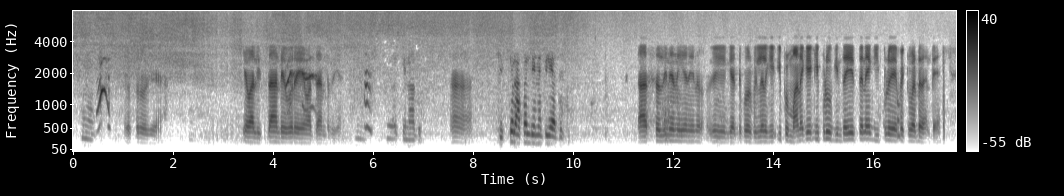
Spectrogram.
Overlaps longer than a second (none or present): none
